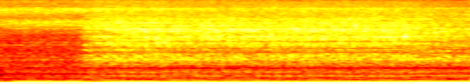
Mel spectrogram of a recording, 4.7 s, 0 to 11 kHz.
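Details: BMW E93 335i with N55 engine, started right after upgrading the low pressure fuel pump: deep, loud, steady idle with an even low rumble and no misses or rattles; engine running healthy.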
